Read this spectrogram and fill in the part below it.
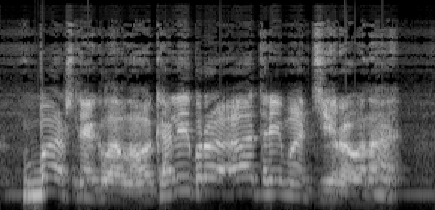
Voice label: voice message main caliber turret repaired, crew ships russian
